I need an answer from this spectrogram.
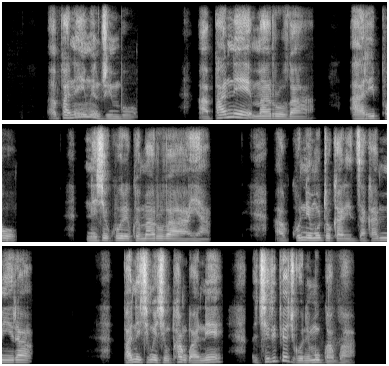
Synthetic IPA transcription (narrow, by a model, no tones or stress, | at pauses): pane̞imwe̞nʐimbo̞ | ɦapane̞maruʋaː | ɾipo̞ | ne̞t͡ʃe̞kuɾe̞kwe̞maɾuʋaːja | ɦa̰kune̞mo̞to̞karid͡zakamiɾa | pane̞t͡ʃimwe̞t͡ʃikʰaŋɡwane | t͡ʃiɾipe̞d͡ʒɡo̞ne̞muɡʱwaːɡʱwa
